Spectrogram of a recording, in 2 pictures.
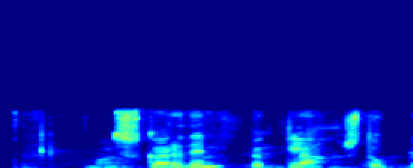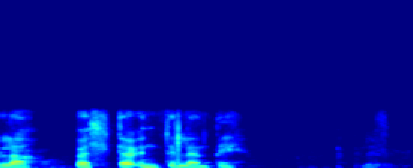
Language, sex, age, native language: Icelandic, female, 20-29, Icelandic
